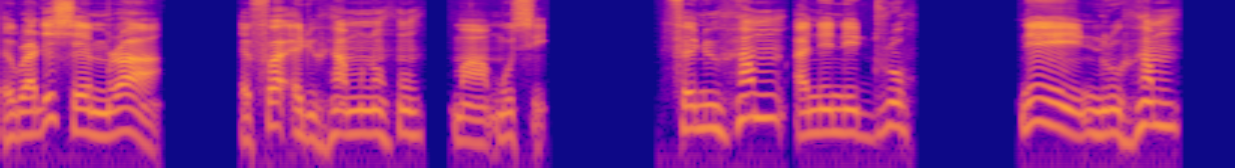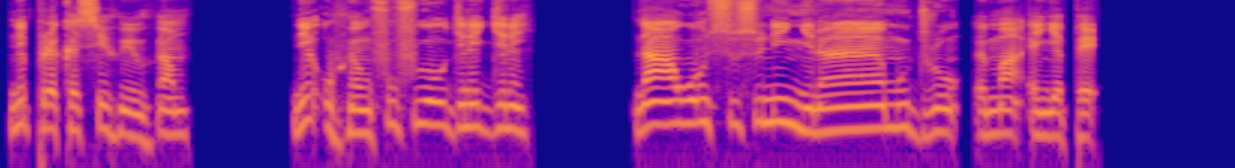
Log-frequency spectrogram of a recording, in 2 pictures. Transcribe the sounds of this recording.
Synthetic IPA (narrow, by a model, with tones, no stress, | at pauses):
æ˨u˨ɾa˨dɪ̃˦ɕɛ˨m̩˦m˨ɾa˦a̰˨ | ɛ˨fa˦ʔæ˨du˨ɦᶣã˦mnʊ̃˦hʊ̃˦mã̰˨mo˦sḛ˨ | fæ˨nũ˨hᶣã˦ma˨nɪ̃˨næ̃˨du˦ɾo˦ | nɪ̃˦nũ˨ɾu˨ɦᶣã˦m | nɪ̃˦pʰɾɛ˨kʰɛ˦sɪ˦hᶣã˨mhᶣã˦m | nɪ̃˦ʔo˨hᶣã˨mfu˦fu˦o˦d͡ʑɪ˦nɪ̃˦d͡ʑɪ˦nɪ̃˦ | nãː˦wɔ̃˦n̩˦su˦su˦nɪ̃˦ɲĩ˨nãː˦mũ˦du˨ɾo˦ɛ˦mã˦ʔɛ˦˨ɲɛ˨pʰɛ˦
